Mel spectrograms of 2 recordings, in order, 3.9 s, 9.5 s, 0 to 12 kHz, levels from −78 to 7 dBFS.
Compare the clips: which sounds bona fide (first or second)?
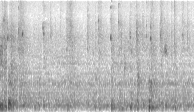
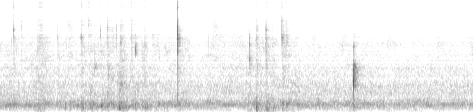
first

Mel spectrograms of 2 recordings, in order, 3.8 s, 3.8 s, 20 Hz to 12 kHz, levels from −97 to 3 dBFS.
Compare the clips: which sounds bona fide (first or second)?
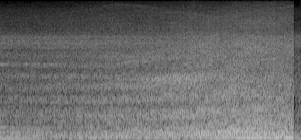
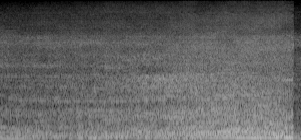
first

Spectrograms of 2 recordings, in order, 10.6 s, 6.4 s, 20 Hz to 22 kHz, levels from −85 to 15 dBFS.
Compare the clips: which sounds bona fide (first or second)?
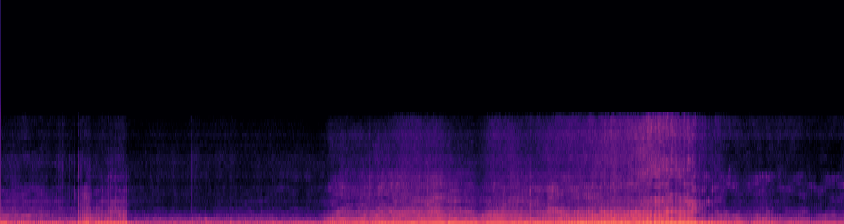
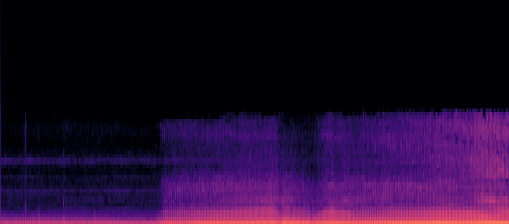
second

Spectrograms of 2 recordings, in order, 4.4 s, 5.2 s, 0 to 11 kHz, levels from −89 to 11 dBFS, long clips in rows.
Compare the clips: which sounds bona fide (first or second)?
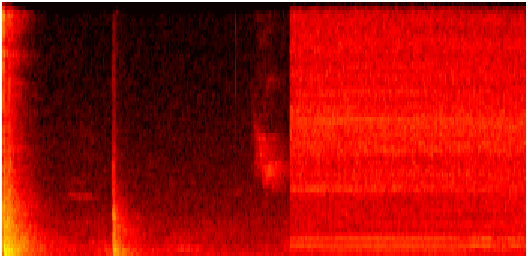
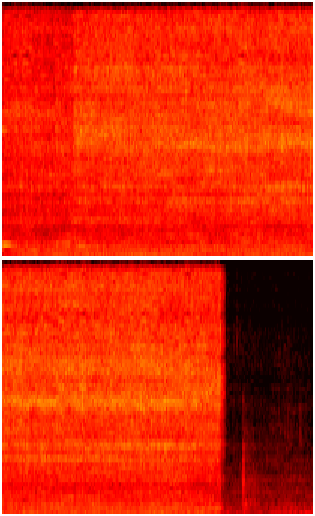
first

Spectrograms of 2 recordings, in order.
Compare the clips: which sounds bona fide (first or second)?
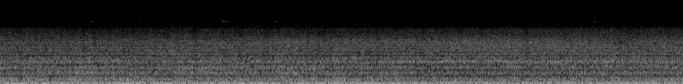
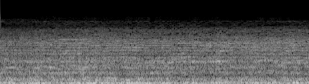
first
